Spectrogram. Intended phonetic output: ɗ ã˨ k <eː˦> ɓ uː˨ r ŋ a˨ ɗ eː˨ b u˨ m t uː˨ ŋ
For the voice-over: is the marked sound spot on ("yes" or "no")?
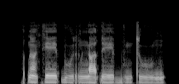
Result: no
